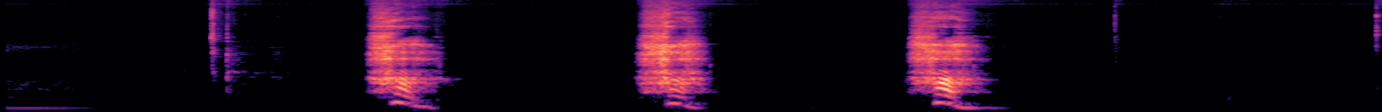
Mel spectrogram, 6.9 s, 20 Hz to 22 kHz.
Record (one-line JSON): {"exhalation_length": "6.9 s", "exhalation_amplitude": 20845, "exhalation_signal_mean_std_ratio": 0.26, "survey_phase": "beta (2021-08-13 to 2022-03-07)", "age": "65+", "gender": "Female", "wearing_mask": "No", "symptom_none": true, "smoker_status": "Ex-smoker", "respiratory_condition_asthma": false, "respiratory_condition_other": false, "recruitment_source": "REACT", "submission_delay": "1 day", "covid_test_result": "Negative", "covid_test_method": "RT-qPCR"}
